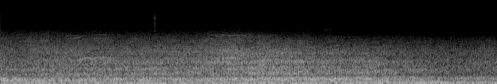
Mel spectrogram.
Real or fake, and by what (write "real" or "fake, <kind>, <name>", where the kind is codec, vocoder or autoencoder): real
